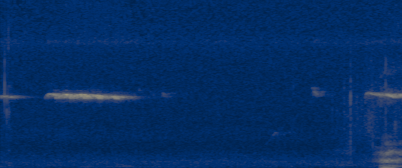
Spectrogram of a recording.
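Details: Long-tailed tits at the edge of a woodland clearing give a continuous series of thin, very high, drawn-out calls, one long note and shorter ones later, over quiet outdoor hiss; a handling thump closes.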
